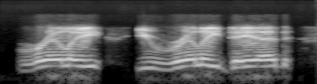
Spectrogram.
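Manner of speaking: heavy sarcasm with put-on disbelief. Speaker retelling how a man answered him, imitating a sarcastic reply. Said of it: "Just real sarcastically".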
